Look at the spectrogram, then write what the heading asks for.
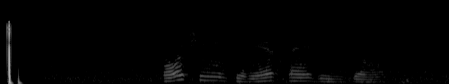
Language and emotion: Russian, neutral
